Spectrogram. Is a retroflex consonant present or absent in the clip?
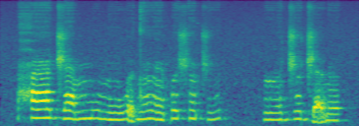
present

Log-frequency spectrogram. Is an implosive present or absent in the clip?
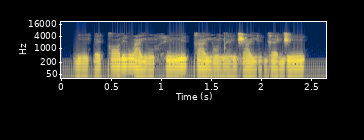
absent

